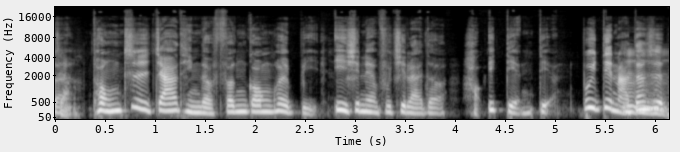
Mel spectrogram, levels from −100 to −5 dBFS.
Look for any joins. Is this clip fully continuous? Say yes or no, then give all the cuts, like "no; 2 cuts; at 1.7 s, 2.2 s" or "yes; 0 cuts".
no; 1 cut; at 2.7 s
